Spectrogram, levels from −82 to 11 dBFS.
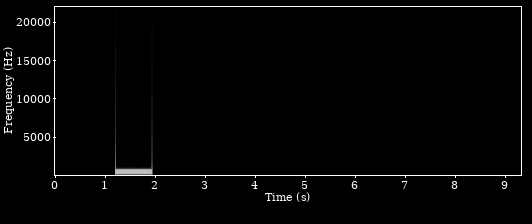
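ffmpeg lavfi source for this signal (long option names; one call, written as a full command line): ffmpeg -f lavfi -i "aevalsrc='0.158*(sin(2*PI*329.63*t)+sin(2*PI*466.16*t)+sin(2*PI*493.88*t)+sin(2*PI*554.37*t)+sin(2*PI*698.46*t))':duration=0.73:sample_rate=44100" out.wav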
